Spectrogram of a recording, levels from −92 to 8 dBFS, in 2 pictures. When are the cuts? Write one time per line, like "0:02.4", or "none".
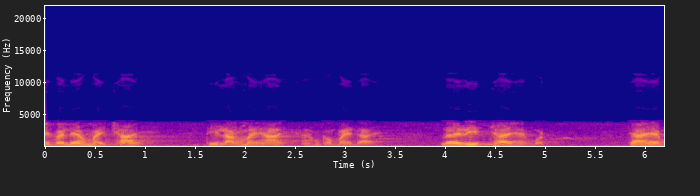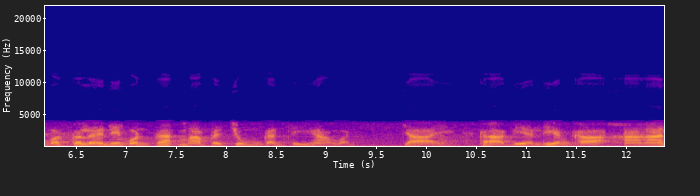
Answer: none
